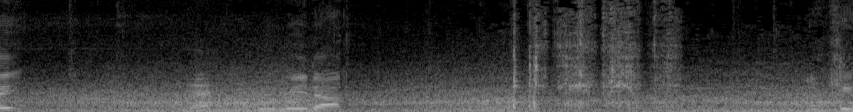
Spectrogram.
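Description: A trowel scrapes mortar against brick.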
